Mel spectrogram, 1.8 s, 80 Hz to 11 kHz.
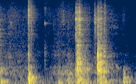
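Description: A pull-out drawer in a Jayco Northpoint 365RKTS RV slides along its runners with a few wooden knocks and rattles, close by, in short bursts.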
